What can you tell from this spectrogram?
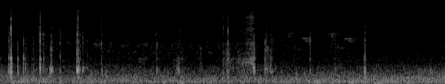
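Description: Irregular small clicks and scrapes of plastic toy wheels and a thin metal axle being handled and pushed into a plastic toy car chassis.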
